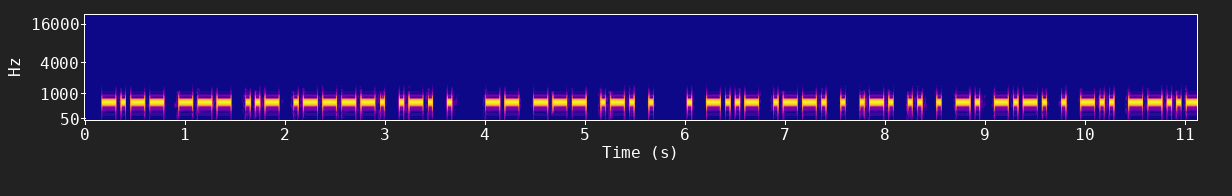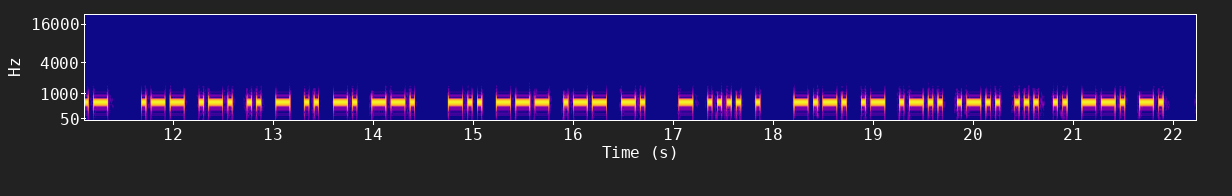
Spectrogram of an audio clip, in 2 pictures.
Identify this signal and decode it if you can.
Morse code, heard as a keyed tone, about 25 wpm, 600 Hz. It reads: YOU'RE MORE EXPERIENCED, WRITING DOWN THE CALLSIGN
